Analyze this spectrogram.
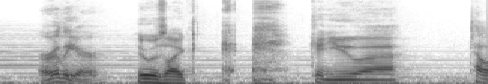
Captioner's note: clears throat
